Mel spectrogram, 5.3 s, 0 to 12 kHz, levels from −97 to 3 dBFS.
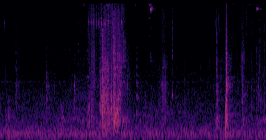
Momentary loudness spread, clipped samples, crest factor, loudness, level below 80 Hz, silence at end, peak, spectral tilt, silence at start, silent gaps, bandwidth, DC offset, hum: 18 LU; under 0.1%; 28 dB; -57 LUFS; -76 dBFS; 0 s; -32 dBFS; -3 dB/octave; 0 s; none; 12 kHz; under 0.1%; none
